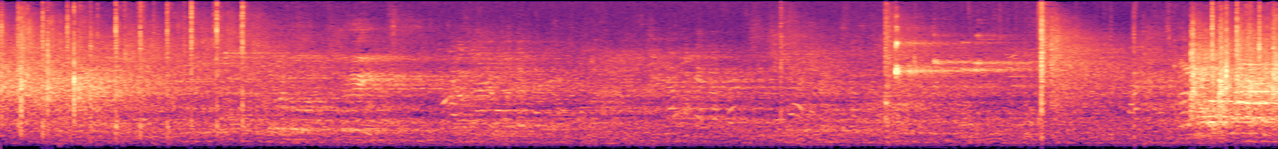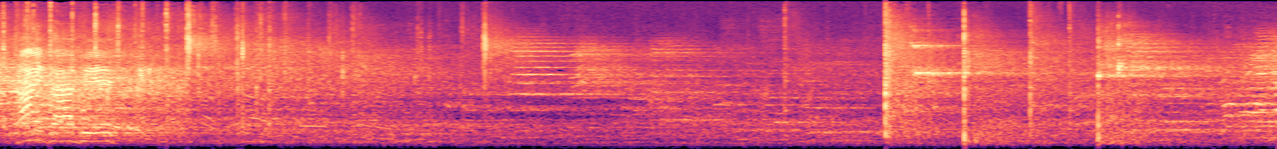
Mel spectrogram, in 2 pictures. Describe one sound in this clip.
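A crowd of onlookers murmurs and cheers in an echoing hall.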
